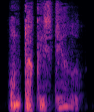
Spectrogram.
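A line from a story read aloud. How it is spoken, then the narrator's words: Shuddering whisper. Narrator (Russian): прошептала Элайн, содрогаясь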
